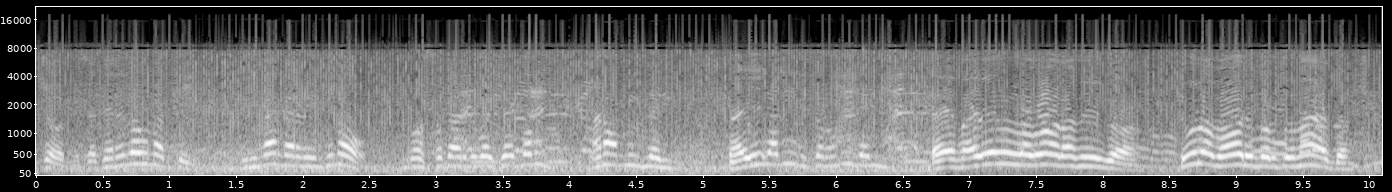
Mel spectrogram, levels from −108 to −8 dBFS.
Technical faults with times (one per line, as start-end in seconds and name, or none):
0.00-10.10 resampler restarted on every block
